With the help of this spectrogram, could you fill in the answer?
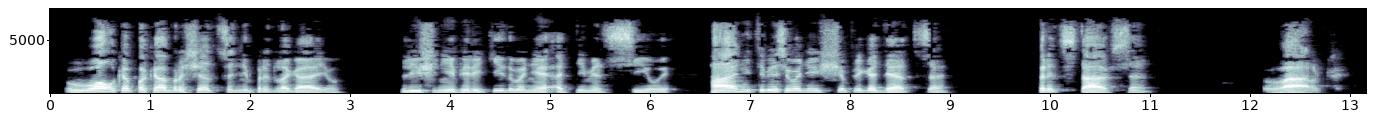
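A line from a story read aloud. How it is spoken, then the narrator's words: Gloomy grumble. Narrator (Russian): мрачно буркнул байкер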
